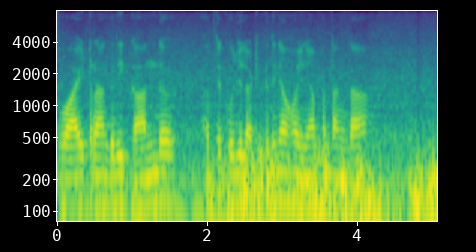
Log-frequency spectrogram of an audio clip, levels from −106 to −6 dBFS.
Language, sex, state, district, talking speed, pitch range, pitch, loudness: Punjabi, male, Punjab, Fazilka, 105 wpm, 100-115 Hz, 105 Hz, -14 LUFS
